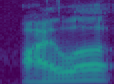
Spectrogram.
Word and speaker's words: Islay: and then you finish on the island of Islay, I believe it's pronounced. Islay? It's ISLES, whatever it is. Yeah, AY, and people might pronounce it like Islay, but it's actually Islay, and that's where Lagavulin Distillery is, which is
